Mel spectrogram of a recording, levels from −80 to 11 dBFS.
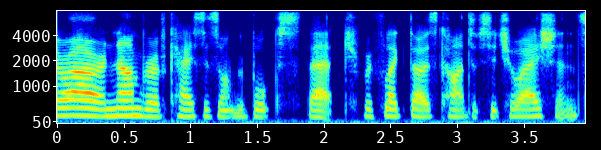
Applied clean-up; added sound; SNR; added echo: neural diffusion model UNIVERSE++.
